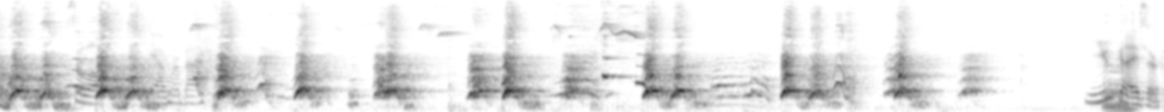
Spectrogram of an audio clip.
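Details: Several wolfdogs with a wolf puppy vocalise inside a house after jealousy over petting sets off a group howl. Rapid, repeated, harmonic yelping howl notes come about twice a second, then pause near the end.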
